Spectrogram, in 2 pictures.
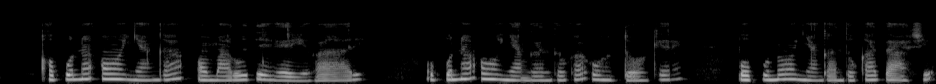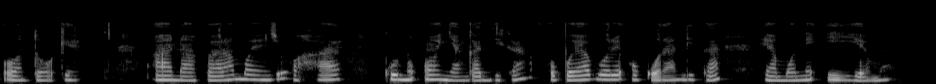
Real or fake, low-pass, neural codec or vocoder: real; 7.2 kHz; none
